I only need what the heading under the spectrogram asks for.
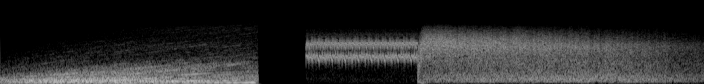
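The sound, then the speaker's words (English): A fictional spaceship's improbability drive powering up: a loud roaring rush, an abrupt cut to silence, then a steady pitched hum over broad hissing noise. “We're headed towards an alien armada. Readying the improbability drive.”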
